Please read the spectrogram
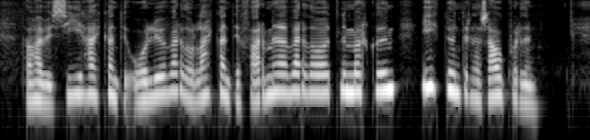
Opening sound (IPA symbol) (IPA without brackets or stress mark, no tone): θ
